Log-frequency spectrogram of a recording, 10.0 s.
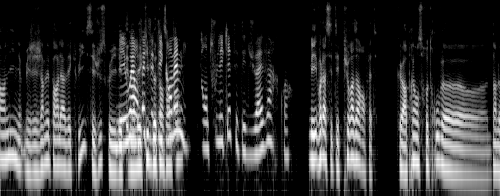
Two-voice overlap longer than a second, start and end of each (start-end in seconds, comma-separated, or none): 2.3-3.6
